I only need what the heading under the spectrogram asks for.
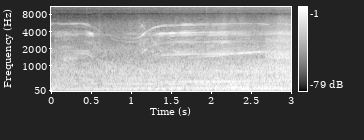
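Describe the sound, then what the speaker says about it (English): An Avios Twin Otter RC model plane flies in strong wind, its twin electric motors giving a steady whine that rises in pitch as it climbs, heard alone over continuous wind noise. "I'm kind of holding in the rudder as I went straight up and made that differential thrust, made the plane go straight up."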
